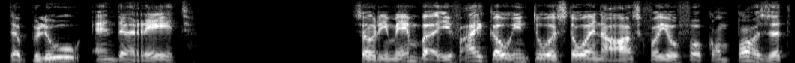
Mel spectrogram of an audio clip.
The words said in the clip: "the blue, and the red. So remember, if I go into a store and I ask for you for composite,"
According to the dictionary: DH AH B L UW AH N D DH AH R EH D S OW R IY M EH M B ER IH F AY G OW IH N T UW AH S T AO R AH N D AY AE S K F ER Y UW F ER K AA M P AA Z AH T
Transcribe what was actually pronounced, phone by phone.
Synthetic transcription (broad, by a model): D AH B L UW AH N D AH R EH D S OW R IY M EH M B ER IH F AY G OW IH N T UW AH S T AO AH N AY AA S K F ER Y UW F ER K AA M P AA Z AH T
